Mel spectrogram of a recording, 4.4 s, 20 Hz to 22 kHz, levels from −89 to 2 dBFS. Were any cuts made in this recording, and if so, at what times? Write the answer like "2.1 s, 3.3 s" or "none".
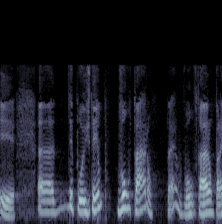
1.8 s, 2.2 s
